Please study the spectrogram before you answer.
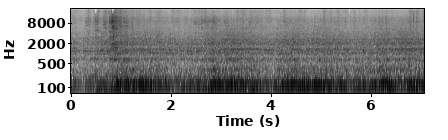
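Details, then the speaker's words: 1986 Ford Ranger after replacing leaking brake booster: low idle rumble swells and sags about every two seconds; bouncy, hunting idle persists, cause still unknown. "i still have this idle issue [Music] but the brakes work good um yeah i gotta figure out what's this idol this like bouncy idol"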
